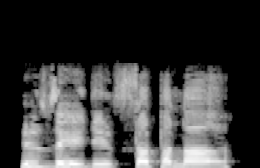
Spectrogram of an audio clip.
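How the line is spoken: Desperate exclamation. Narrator (Russian): в отчаянии воскликнул дворник

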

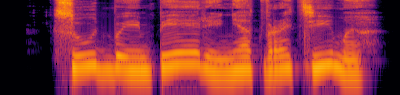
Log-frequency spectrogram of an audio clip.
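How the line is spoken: Hoarse speech. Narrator (Russian): хрипло сказал он

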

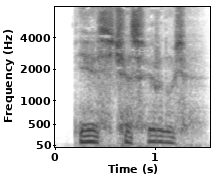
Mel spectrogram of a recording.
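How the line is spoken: Apologetic mumble. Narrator (Russian): пробормотала она, будто оправдываясь

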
